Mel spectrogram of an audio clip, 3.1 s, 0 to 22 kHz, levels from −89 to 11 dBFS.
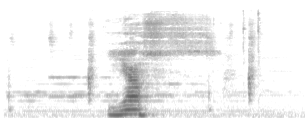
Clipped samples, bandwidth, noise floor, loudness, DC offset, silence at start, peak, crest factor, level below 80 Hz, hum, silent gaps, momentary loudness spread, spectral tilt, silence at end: under 0.1%; 16 kHz; -63 dBFS; -36 LUFS; under 0.1%; 0.5 s; -16 dBFS; 24 dB; -74 dBFS; none; none; 21 LU; -4 dB/octave; 0.5 s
